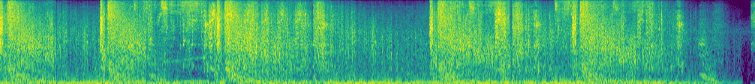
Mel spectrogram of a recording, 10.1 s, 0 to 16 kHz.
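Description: BFG 10K shots from a Doom mod explode in rapid succession, a loud, relentless barrage of deep booming blasts and rumbling detonations that pounds continuously without a break, with no voices.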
